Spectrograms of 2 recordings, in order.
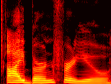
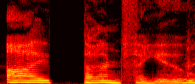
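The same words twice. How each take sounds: First: It is said flatly, just quoting. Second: It is said passionately, in the moment.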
